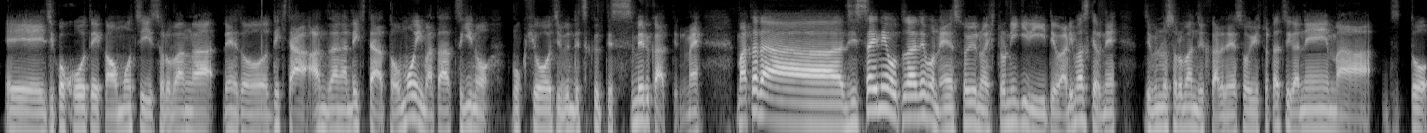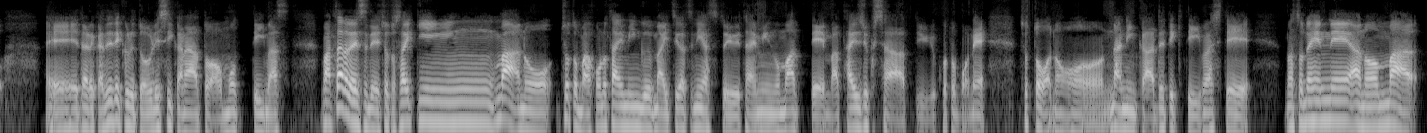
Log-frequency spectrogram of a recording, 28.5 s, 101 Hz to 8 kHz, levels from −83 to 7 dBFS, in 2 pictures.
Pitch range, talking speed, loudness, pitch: 100-130 Hz, 455 characters per minute, -18 LUFS, 110 Hz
